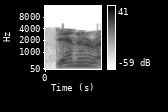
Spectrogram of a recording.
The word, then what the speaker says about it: Dehner: And a couple of years later, you played psychiatrist Elizabeth Denner, I guess it's pronounced D-E-H-N-E-R, the second pilot for Star Trek called Where No Man Has Gone Before.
